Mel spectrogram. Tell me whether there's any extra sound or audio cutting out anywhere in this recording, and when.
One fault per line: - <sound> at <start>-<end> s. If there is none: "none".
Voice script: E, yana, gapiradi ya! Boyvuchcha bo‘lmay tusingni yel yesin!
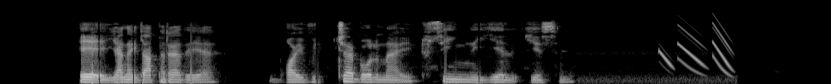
- chirp at 6.6-7.4 s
